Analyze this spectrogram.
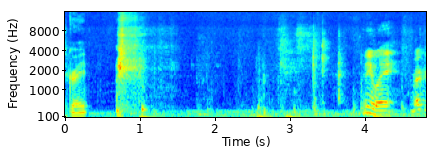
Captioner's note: laughing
